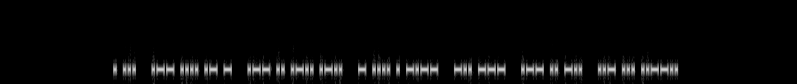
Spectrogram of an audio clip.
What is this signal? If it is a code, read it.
Morse code, heard as a keyed tone, about 48 wpm, 700 Hz. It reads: ES WHAT WILL THEY DO WID US?
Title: Sentences from Top 200 Words and Abbreviations 50wpm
